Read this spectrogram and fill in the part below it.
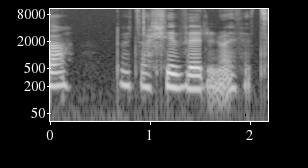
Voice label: "llyfr", Welsh

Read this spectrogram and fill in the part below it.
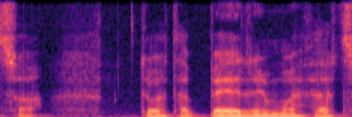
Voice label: "byr", Welsh

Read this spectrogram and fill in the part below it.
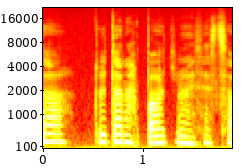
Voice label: "nabod", Welsh

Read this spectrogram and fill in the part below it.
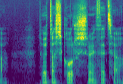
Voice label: "sgwrs" Welsh

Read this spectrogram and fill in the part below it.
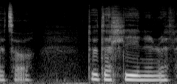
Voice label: "llun" Welsh

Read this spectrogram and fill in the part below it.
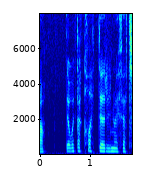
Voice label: "cledr", Welsh

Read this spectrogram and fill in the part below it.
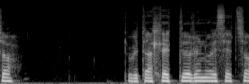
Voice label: "lledr", Welsh

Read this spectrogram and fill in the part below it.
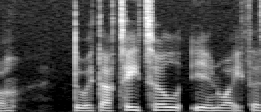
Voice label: "teitl", Welsh

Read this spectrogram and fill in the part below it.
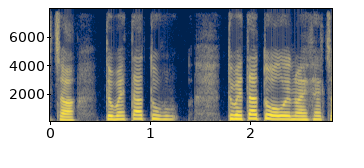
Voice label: "dwl", Welsh

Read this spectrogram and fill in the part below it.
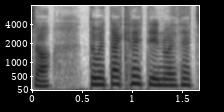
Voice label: "credu", Welsh

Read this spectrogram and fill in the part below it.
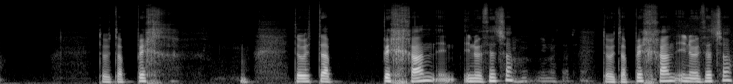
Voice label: "bechan", Welsh

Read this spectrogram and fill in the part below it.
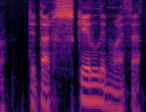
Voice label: "sgil", Welsh

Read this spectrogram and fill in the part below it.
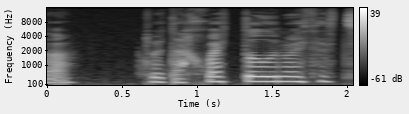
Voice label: "chwedl", Welsh

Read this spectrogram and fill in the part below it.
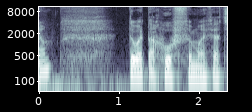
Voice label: "hwff" Welsh

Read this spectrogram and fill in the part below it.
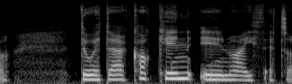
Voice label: "cocyn", Welsh

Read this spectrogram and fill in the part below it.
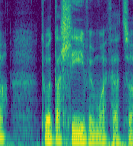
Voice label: "llif", Welsh

